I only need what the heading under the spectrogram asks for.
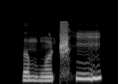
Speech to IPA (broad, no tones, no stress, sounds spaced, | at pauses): ə m b õ ʈ͡ʂʰ i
